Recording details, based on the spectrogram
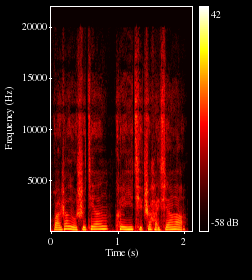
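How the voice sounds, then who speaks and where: A woman's voice: a little high, fairly even intonation, fast talker, a little mellow, no echo, lightly acted. A woman voicing a friendly, easygoing young male singer, light and polite, in an audiobook reading. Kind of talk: audiobook narration.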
